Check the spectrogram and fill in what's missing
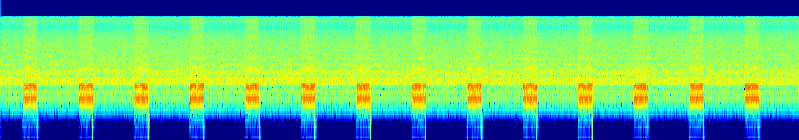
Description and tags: Systems Faliure Alert
A degraded alert signal transmission from a long lost civilization in the depths of space, or are they?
